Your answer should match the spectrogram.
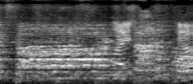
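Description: Musical-theatre cast singing together in chorus, with several voices holding notes in vibrato near the end.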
